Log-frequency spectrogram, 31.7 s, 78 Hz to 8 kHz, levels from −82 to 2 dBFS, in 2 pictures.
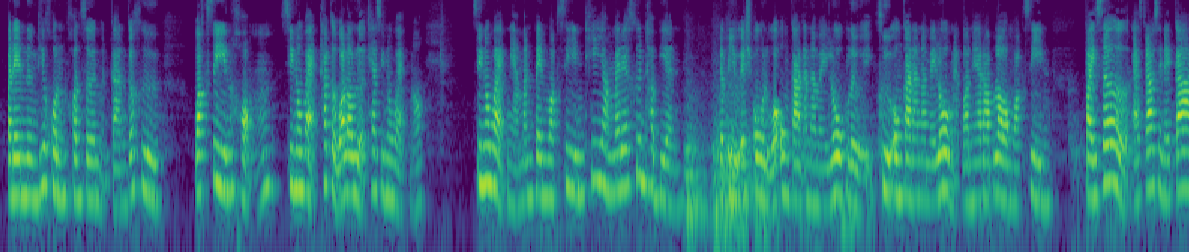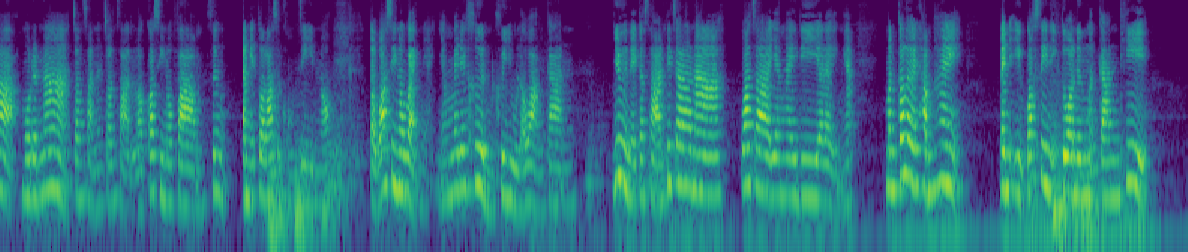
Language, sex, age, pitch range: Thai, female, 20-39, 205-245 Hz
